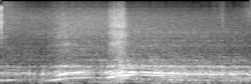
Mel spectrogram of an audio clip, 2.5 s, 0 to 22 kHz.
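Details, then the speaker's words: 2007 Ford Shelby GT500, 5.4L supercharged V8 with 6-speed manual, under 500 miles, freshly oil-changed: engine catches, revs up in a clean rising sweep, then settles to a smooth idle with no knocks or rattles; normal start and rev. "All right, let's start this thing up, see what it sounds like."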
